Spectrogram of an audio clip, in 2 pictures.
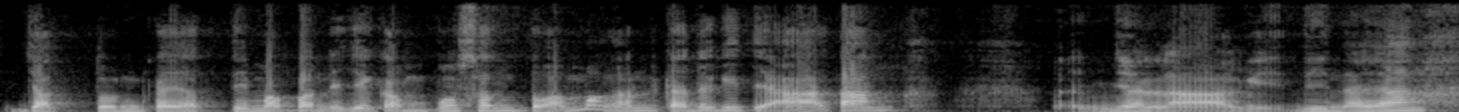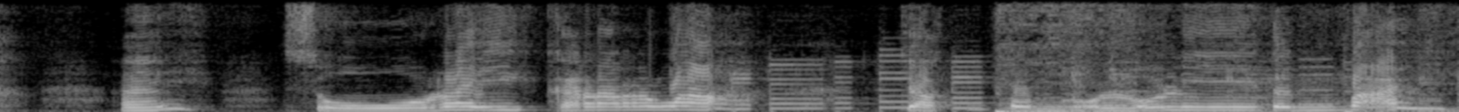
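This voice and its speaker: A woman's voice: mid-range voice, big pitch swings, unhurried, gravelly, faint music behind, heavily acted. A woman acting a grumbling, exclamatory, ailing villager in an Ilocano radio comedy drama. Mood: indignant.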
